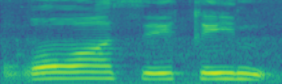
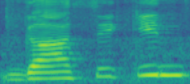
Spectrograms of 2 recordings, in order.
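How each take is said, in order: First: The first consonant is heavy and full. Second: The first consonant is light and thin. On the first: The speaker calls it right. "गैन को पुर पढ़ेंगे" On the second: The speaker calls it wrong. "ये गलत है"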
